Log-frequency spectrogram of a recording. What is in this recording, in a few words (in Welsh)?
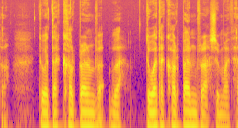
"corbenfras" Welsh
